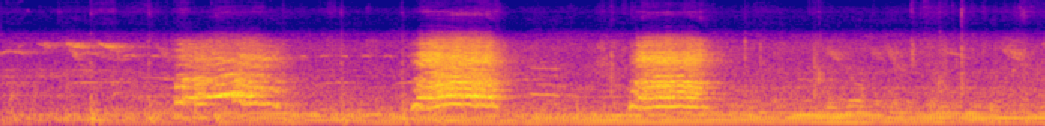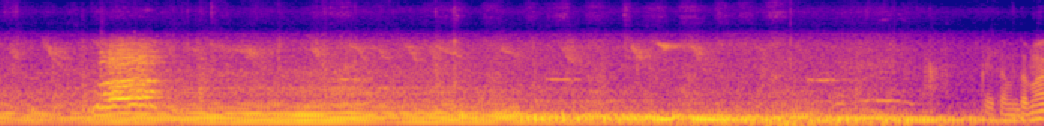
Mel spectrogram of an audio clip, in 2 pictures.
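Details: Etawa goats in a farm pen at Ngrambingan village, Panggul, Trenggalek, Indonesia, three large pregnant does and a young buck; several loud harsh bleats in the first five seconds, one more near eight seconds, over low steady hum.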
